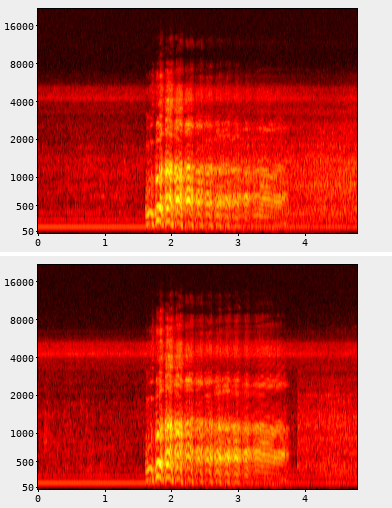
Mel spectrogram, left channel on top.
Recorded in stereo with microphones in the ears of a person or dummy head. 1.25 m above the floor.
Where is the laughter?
5° left (ahead or behind), 1.0 m; by 3.8 s 55° right (ahead or behind), 0.7 m.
